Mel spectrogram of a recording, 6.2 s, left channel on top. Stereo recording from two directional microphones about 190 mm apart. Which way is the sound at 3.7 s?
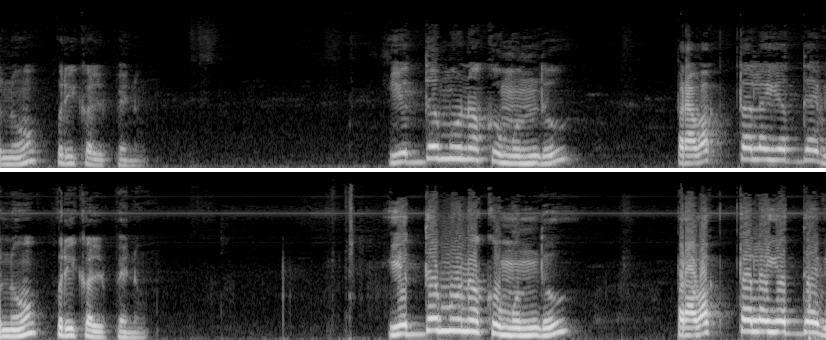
35° right (ahead or behind).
